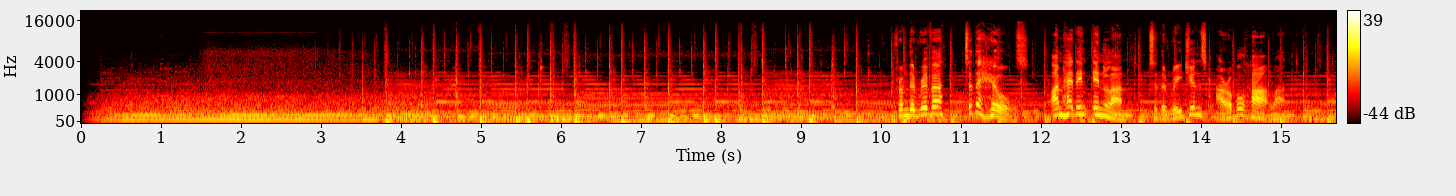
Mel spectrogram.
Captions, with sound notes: (plane roaring) (gentle music) From the river to the hills, I'm heading inland to the region's arable heartland.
